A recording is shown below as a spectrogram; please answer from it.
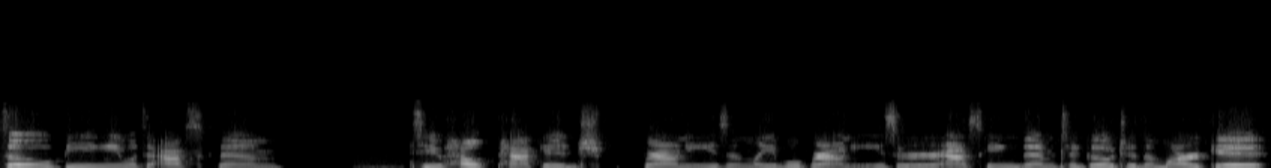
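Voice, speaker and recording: A woman's voice: low-pitched, a little slow, fairly bright tone, no echo, highs cut off. A woman from the United States in her thirties, a business founder talking casually and earnestly in a podcast interview, laughing now and then. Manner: earnest, self-deprecating, laughs while talking.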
